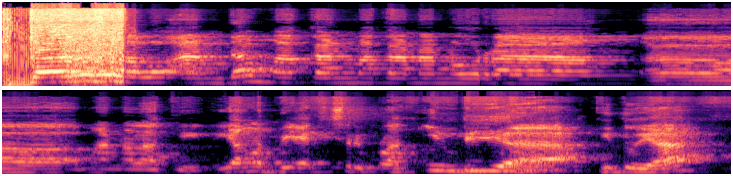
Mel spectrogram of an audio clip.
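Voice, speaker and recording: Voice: mid-range voice, fairly bright tone. A diet coach gives a blunt, emphatic motivational talk, firing off rhetorical questions and answering them. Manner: keeps addressing listeners as friends, blunt and scolding. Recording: roomy echo.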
